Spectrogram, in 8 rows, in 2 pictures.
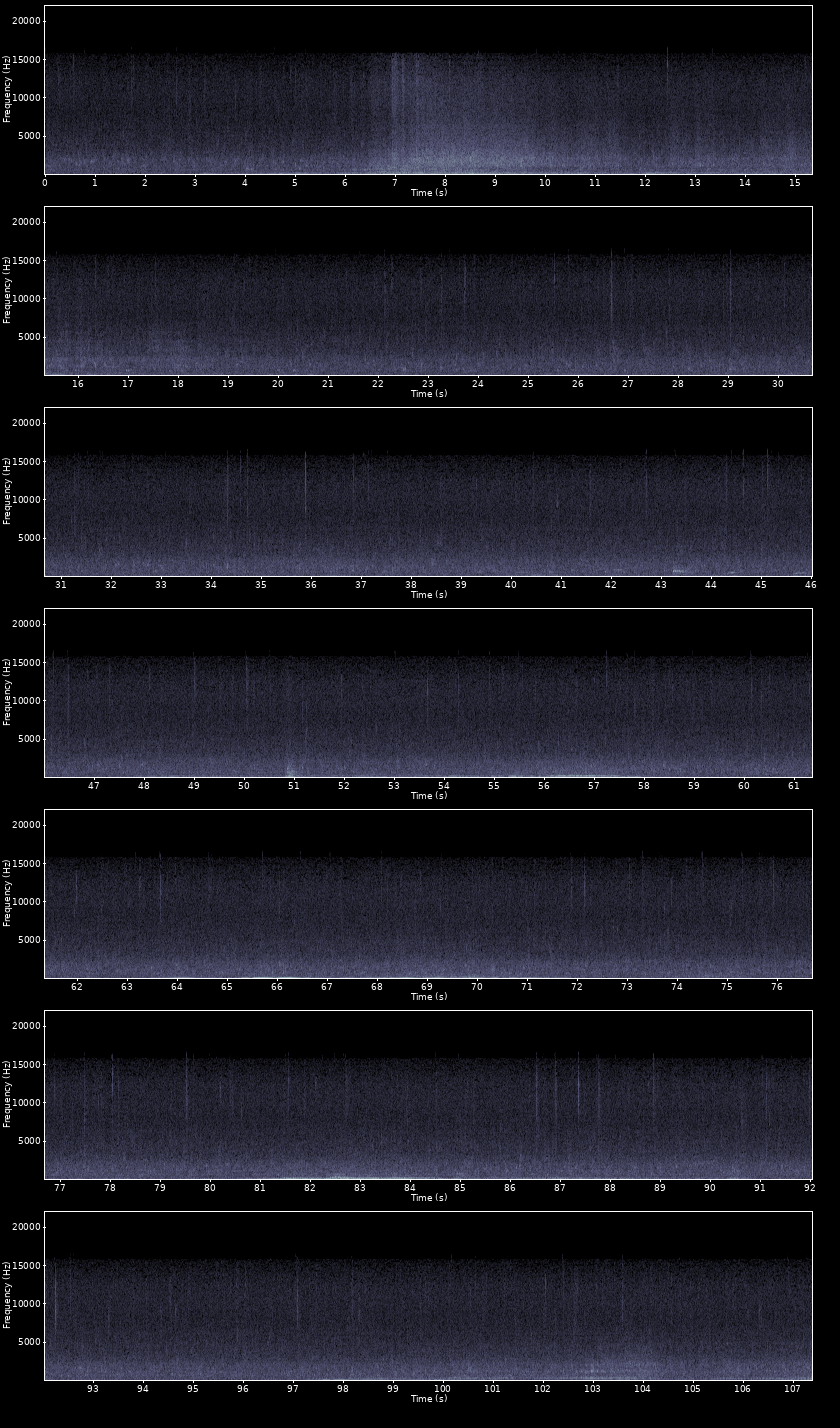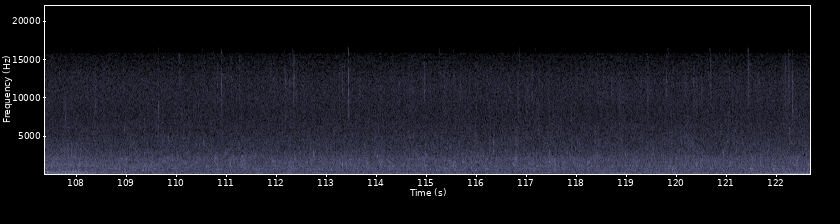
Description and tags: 2 minutes record of rain. Used a TASCAM DR-05 digital audio recorder.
